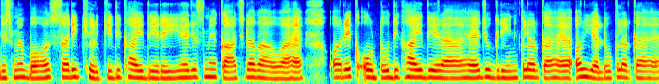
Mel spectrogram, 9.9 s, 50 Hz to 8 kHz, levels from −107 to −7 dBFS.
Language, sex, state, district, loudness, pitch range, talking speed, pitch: Hindi, female, Chandigarh, Chandigarh, -16 LUFS, 195-220 Hz, 180 wpm, 205 Hz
